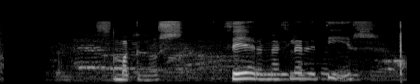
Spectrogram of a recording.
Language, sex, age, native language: Icelandic, female, 15, Icelandic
